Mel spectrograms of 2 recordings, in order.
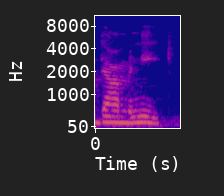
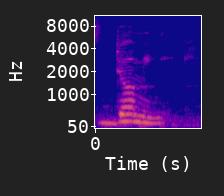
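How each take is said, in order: First: Dominique said the American English way; the mother quoting the wrong way, Dominique in American English; wrong American pronunciation. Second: Dominique said the French way, with a crisp d and ending "-nik"; the mother correcting, Dominique in French; correct French pronunciation. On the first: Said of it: "it's Dominique". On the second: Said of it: "Your name is not Dominique". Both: Retold or imitated.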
